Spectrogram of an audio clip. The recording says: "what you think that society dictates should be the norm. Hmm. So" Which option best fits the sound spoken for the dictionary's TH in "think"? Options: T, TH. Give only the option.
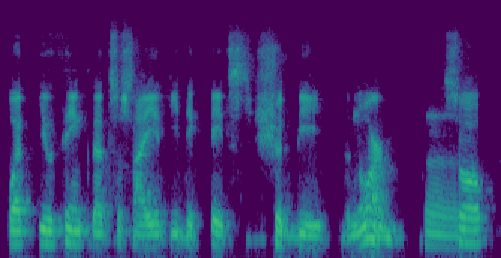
TH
